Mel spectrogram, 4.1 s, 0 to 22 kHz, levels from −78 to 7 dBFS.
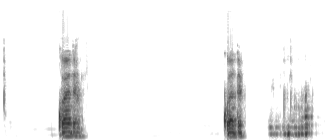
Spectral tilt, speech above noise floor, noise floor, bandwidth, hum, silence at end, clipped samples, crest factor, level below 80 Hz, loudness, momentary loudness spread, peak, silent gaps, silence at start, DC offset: -7.5 dB/octave; 71 dB; -87 dBFS; 7.6 kHz; none; 0.2 s; under 0.1%; 20 dB; -62 dBFS; -18 LUFS; 12 LU; -2 dBFS; 1.29-1.33 s; 0.75 s; under 0.1%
